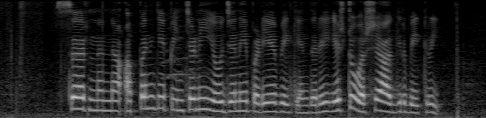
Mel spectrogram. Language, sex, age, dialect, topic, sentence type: Kannada, female, 25-30, Dharwad Kannada, banking, question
